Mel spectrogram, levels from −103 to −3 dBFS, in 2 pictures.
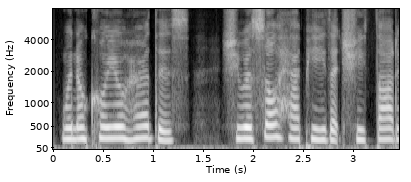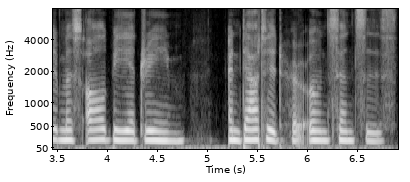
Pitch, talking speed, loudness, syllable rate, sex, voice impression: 210 Hz, 200 wpm, -18 LUFS, 4.3 syllables/s, female, feminine, slightly adult-like, intellectual, calm, sweet, slightly kind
